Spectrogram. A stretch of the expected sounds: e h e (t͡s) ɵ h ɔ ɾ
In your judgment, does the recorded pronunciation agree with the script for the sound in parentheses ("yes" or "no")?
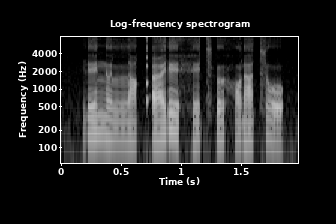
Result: no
